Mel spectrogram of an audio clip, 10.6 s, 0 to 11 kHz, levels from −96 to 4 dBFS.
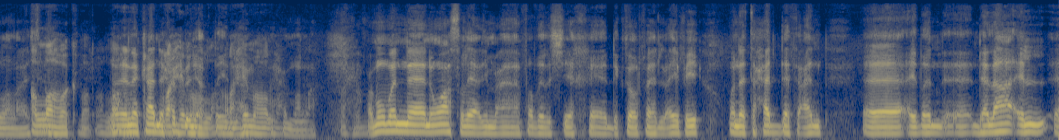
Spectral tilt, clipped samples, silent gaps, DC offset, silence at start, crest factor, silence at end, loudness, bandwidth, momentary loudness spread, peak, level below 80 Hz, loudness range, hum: -6.5 dB/octave; under 0.1%; none; under 0.1%; 0 s; 14 dB; 0 s; -26 LUFS; 10.5 kHz; 12 LU; -12 dBFS; -60 dBFS; 3 LU; none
